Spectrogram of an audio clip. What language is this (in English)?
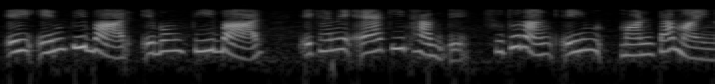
Bangla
